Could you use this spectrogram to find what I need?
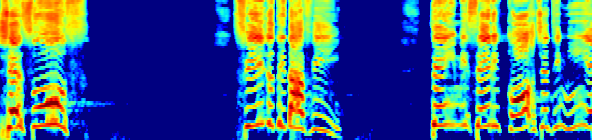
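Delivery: acted, slow, loud, drawn-out desperate begging cry. Retelling a blind man's plea as jesus passes: imitating a blind man shouting.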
